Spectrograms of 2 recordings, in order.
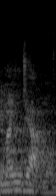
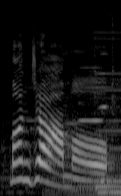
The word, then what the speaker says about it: mangiamo: Okay, mangiamo. Okay, mangiamo. Yeah. Mangiamo.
